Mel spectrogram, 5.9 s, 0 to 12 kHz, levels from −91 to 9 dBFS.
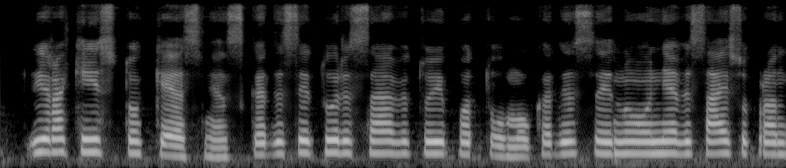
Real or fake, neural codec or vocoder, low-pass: fake; codec, 24 kHz, 3.1 kbps, DualCodec; 10.8 kHz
